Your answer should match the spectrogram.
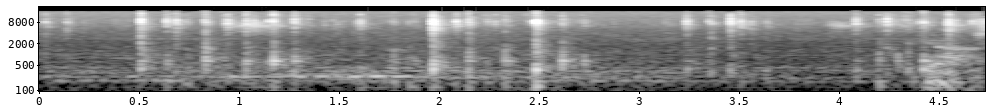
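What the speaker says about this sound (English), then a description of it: "Boom, we just start typing." Typing on the keyboard cover of a Samsung Galaxy Tab S8 Ultra tablet: a steady run of soft, close key taps with an uneven rhythm, alone with no talking.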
